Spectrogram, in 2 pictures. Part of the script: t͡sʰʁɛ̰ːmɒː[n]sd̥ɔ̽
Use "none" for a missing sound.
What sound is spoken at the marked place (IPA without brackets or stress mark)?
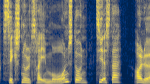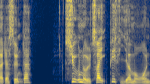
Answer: n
